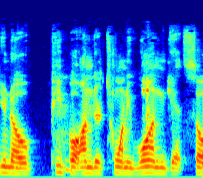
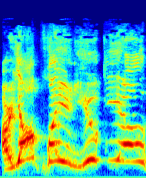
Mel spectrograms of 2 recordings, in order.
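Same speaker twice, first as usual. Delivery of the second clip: play-acted mad outburst, very high-pitched and loud; 5 dB louder than usual. Retelling how someone complained about card games at an event: imitating Beasley being mad. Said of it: "He was so mad".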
